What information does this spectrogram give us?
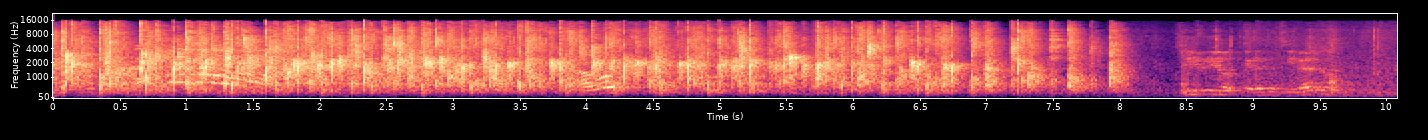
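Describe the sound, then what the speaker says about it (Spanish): Applause and clapping from an audience at a cultural venue's encore event, dense and steady for most of the stretch, then thinning out as voices take over near the end. "aplauso a la gestión"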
